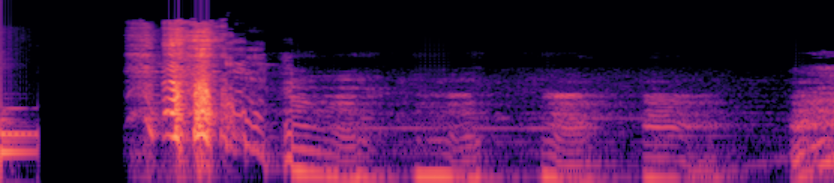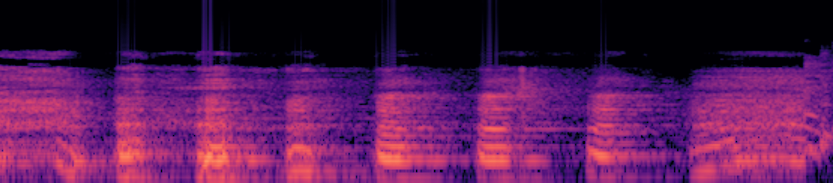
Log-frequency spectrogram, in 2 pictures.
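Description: A young child laughs close by.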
